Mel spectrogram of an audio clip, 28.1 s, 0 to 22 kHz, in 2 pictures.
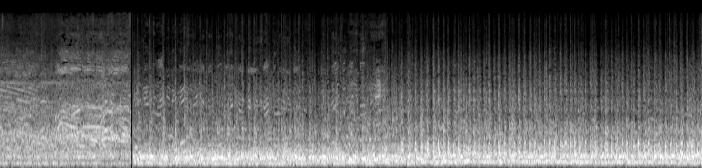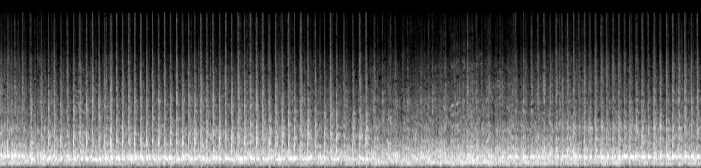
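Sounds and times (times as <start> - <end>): drums beaten in fast rolls: 0.0 - 28.0.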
